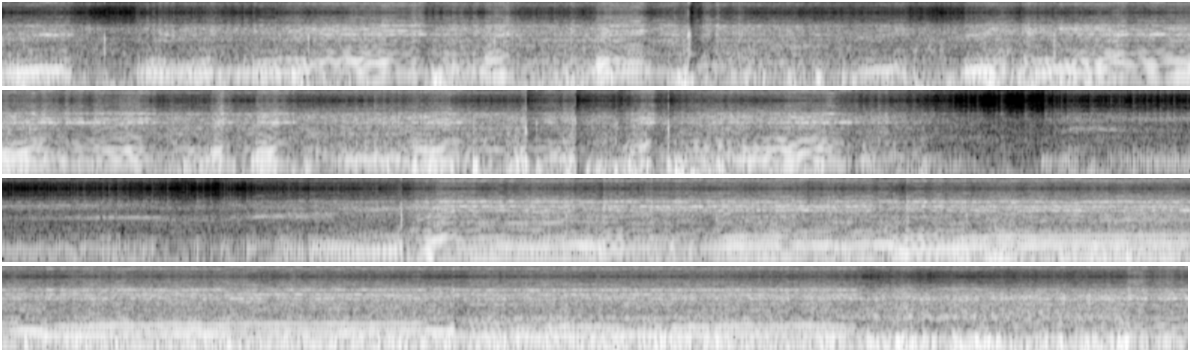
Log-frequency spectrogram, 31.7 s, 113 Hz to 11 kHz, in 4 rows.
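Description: KTM 250 EXC enduro motorcycle engine under way, its pitch rising and falling quickly with the throttle for the first half. It eases off and goes quieter around the middle, then accelerates hard, shifting up through the gears about three times near the end.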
